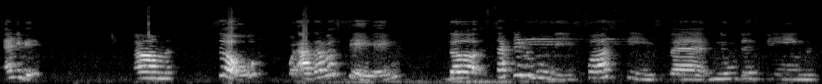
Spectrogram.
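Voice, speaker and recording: Bright-voiced young Indian woman rambling. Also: high voice, slow, a little hiss or hum. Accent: Indian English. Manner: rambling, excitable, restarts often. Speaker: book vlogger. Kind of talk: unscripted fan commentary. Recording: echoey room, distant mic.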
